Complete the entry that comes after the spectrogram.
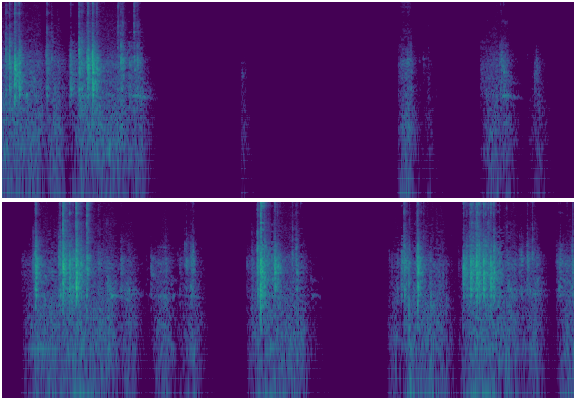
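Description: A computer keyboard used to play a fighting game clatters in bursts of rapid key presses, separated by silent pauses, close and fairly quiet, with no voices.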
